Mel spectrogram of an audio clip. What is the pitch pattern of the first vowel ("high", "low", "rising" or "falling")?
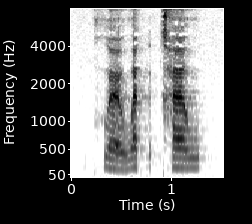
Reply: low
